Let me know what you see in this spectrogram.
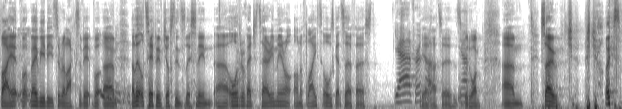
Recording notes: The episode was recorded at the brewpub in Collingwood.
